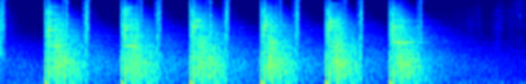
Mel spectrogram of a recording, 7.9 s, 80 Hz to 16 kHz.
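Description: Muzzle-braked Rossi R92 lever-action rifle firing .357 Magnum rounds: six shots about one a second, each followed by the short clack of the lever being worked. The last shot's echo fades away.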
